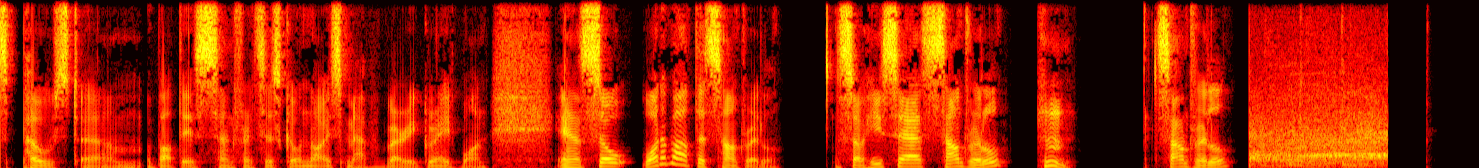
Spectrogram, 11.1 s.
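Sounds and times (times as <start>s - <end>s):
speech: 0.2s - 9.4s
football fans cheering in a stadium: 9.4s - 10.4s.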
